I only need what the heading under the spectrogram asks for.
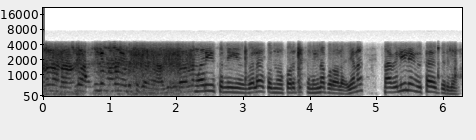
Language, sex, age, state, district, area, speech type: Tamil, male, 18-30, Tamil Nadu, Madurai, rural, conversation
